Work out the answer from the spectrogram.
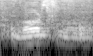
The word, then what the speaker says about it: Bohr: ठीक है, जिसमें एच साइलेंट होता है, फिर भी किसी को मन करे खींच दीजिए, मन करे तो साइलेंट कर दीजिए। अगर एच को साइलेंट कर देंगे तो बोर पढ़ेंगे, अगर उसको साइलेंट नहीं करेंगे तो बोहर्स पढ़ेंगे।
